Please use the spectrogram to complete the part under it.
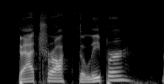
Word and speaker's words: Batroc the Leaper: That leads me to my next question, the obvious conversation between Batroc the Leaper.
